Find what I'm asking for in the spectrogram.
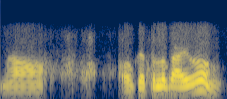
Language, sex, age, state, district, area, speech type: Odia, male, 60+, Odisha, Gajapati, rural, conversation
